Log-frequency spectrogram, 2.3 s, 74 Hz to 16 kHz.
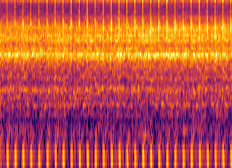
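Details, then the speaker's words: Yamaha Mio 125 (Mio M3) scooter with rough engine noise: a loud, busy running engine with a fast, even rattling tick of about eight a second; a weakened cam chain tensioner is letting the chain slap. "Ee jadi ini yang rusak itu adalah lift Tensioner ya ini ya"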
